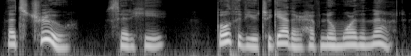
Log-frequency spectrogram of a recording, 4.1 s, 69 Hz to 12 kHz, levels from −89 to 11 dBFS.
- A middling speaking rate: Yes, average, 190 wpm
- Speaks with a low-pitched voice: No, high, 195 Hz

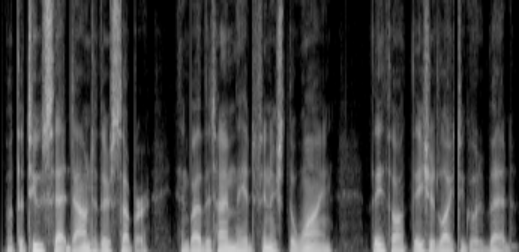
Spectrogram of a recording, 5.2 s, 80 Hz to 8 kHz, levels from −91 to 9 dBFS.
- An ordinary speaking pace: No, fast, 300 wpm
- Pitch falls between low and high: No, low, 115 Hz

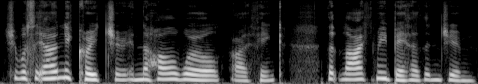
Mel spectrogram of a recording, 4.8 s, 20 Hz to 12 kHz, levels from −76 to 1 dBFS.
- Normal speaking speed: No, fast, 215 wpm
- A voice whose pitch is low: No, high, 210 Hz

